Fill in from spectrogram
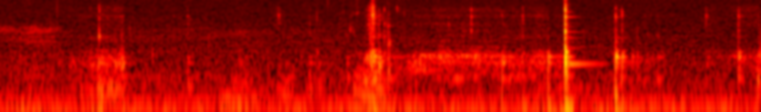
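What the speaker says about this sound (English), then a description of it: "she's quite happy chewing away" A grey squirrel perched on a tree branch gnaws a nut, giving a few sparse, sharp crunches and clicks over quiet outdoor background, with no talking.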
